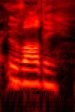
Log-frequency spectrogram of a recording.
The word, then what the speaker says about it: Uvalde: Uvalde.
